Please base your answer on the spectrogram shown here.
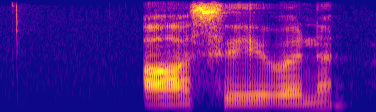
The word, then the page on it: asevana: Pali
